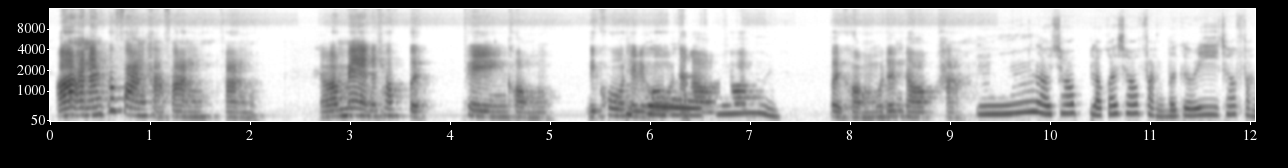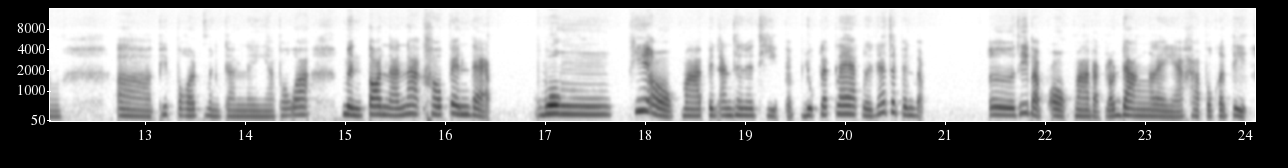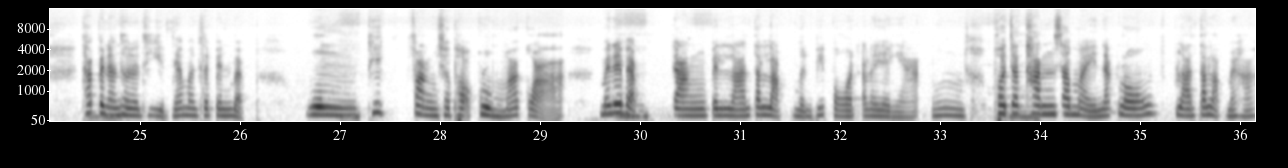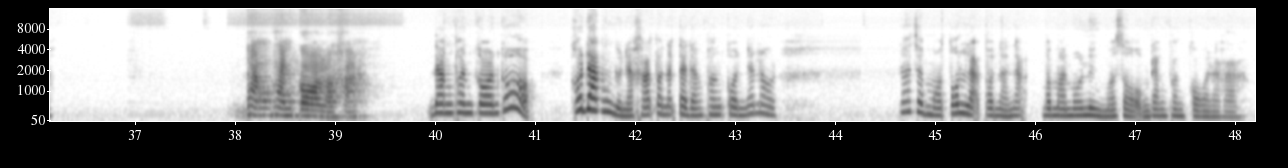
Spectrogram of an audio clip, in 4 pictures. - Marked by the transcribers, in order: static; distorted speech; "เบเกอรี่" said as "เบอเกอรี่"; tapping; other noise; "พันกร" said as "พังกร"; "พันกร" said as "พังกร"
- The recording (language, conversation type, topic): Thai, unstructured, เพลงที่คุณฟังบ่อยๆ ช่วยเปลี่ยนอารมณ์และความรู้สึกของคุณอย่างไรบ้าง?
